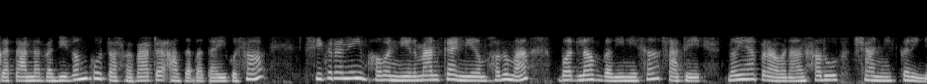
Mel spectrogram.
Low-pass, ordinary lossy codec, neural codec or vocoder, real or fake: 3.6 kHz; Opus, 16 kbps; codec, 16 kHz, 2 kbps, X-Codec, HuBERT features, trained on LibriSpeech; fake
